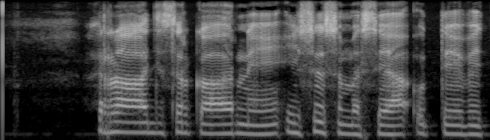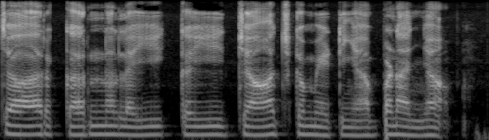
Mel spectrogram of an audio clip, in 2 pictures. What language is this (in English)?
Punjabi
